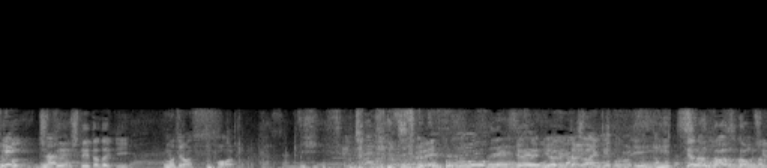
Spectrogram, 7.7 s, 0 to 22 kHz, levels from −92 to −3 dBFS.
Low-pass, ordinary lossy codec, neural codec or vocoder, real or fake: none; none; none; real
